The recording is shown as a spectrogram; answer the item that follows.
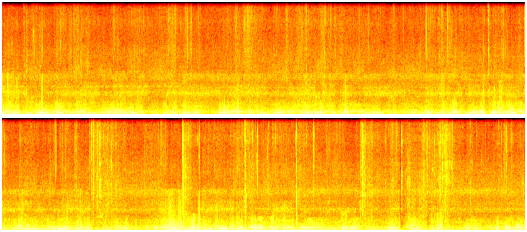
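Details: Thousands of aggressive wild bees swarm to defend their giant hidden rainforest hive during a honey harvest: a dense, low droning hum with wavering overtones fills the whole stretch, with sharp clicks and rustles of handling throughout.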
